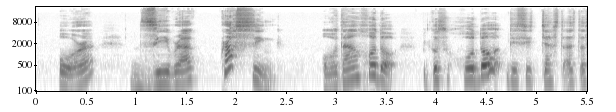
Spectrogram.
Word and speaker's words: 歩道: Now this one, 歩道, we pronounce this the same do.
